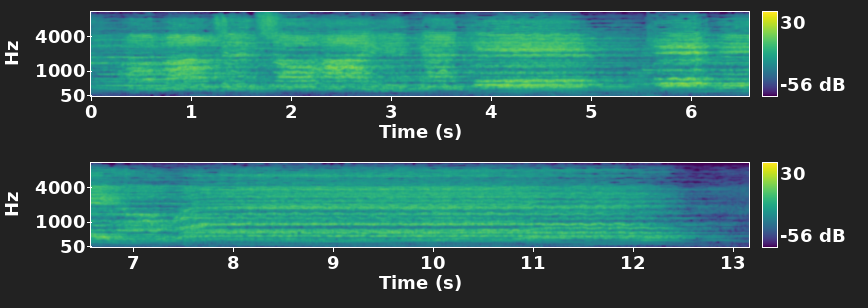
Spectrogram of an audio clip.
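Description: A choir singing a slow, gospel-style song in short phrases, then holding one long chord through the second half.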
